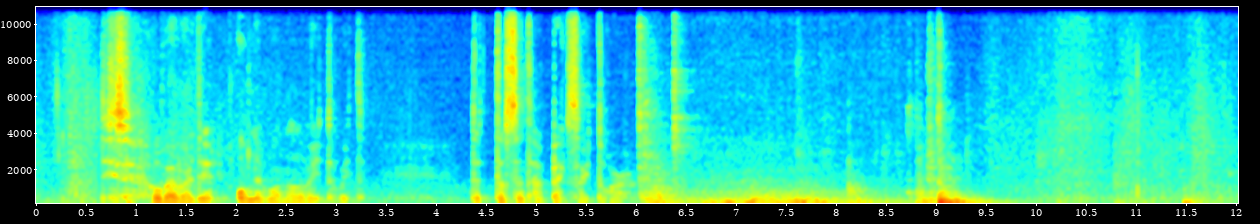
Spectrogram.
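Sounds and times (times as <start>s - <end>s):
elevator door clunk: 6.0s - 10.0s
elevator door opening rumble: 6.0s - 10.0s.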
